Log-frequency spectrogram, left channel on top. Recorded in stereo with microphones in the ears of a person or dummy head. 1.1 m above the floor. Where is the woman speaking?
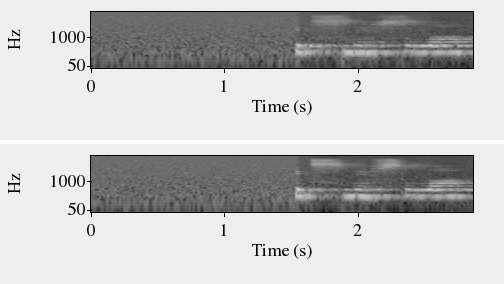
40° right (ahead or behind), 5 m; by 2.8 s 50° right (ahead or behind), 3.5 m.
